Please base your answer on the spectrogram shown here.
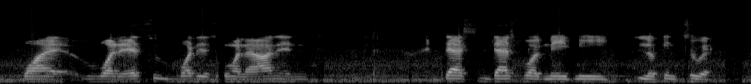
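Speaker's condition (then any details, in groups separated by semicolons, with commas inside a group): Multiple sclerosis; initially misdiagnosed as encephalitis or meningitis, relapsed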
